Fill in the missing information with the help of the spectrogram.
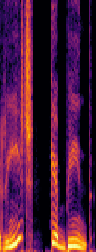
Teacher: તીવ્ર ઉચ્ચાર વખતે એની આગળનો સ્વર હંમેશા હસ્વ થઈ જાય પણ અમુક અનુસ્વાર કોમળ હોય છે ખાલી નાકમાંથી હળવો અવાજ આવે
